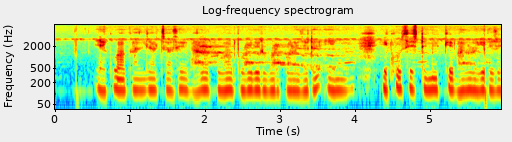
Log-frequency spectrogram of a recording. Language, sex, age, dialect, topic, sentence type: Bengali, male, 18-24, Western, agriculture, statement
